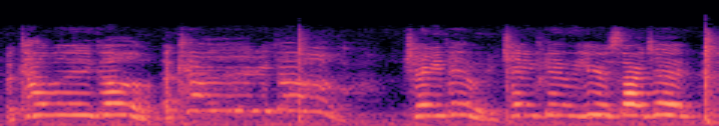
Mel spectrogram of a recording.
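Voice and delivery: high mock drill call and reply; drill instructor and recruit. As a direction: act out the roll call. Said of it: "So he's gonna be like".

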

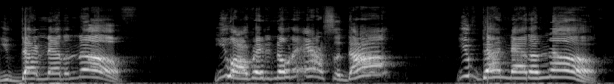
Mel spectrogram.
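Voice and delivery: loud, high-pitched exhortation; fired-up insistence. Acted. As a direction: preach it at full voice, pitch way up. Fired-up refusal to lower standards.

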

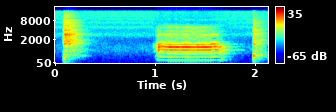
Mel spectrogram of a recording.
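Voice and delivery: "P, ah, p" each sound held apart; stretched sounds. Shown as a demonstration. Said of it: "stretch the word pop".

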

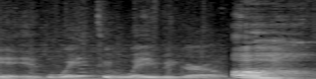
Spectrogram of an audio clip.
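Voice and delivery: high, breathy mock wail over the hair; mock cry. To the viewers about too-wavy hair, a mock wail. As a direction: whine like the waves broke your heart.

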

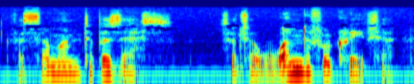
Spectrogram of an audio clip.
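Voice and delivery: plain reading voice

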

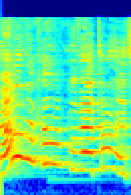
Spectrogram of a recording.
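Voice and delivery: high, snooty mock; mock her condescension; mocking the blonde. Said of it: "elle fait". (imitation aiguë et hautaine)

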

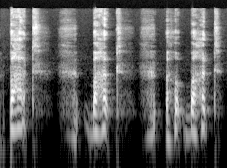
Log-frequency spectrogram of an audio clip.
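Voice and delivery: high, breathless stammer. Acted. Mother stunned by the giant hen, high stammer. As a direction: stumble over the words in shock. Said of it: "stammered George's mother".

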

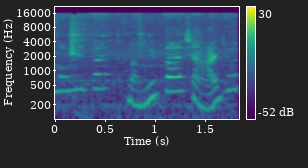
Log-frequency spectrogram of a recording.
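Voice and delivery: ordinary talk, nothing marked

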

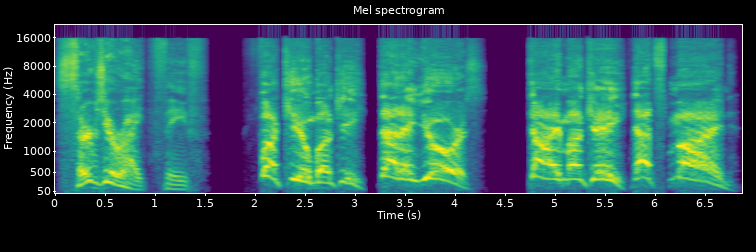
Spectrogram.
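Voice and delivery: ordinary talk, nothing marked

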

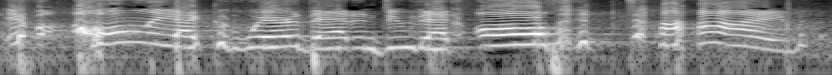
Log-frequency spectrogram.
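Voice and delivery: loud, high, thrilled exclamation; real gleeful excitement; giddy delight. Real, not acted. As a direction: burst out exhilarated after showing off. Delighted after booming the role.

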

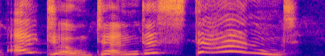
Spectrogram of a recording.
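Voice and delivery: high-pitched woeful little dinosaur; puzzled character whine; baffled Dewi. A narrator's reading. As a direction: wail it high, at a loss.

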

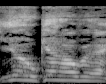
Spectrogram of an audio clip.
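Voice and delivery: hammed-up agent shout; mock order. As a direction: gun to his head, order him. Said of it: "He's like".

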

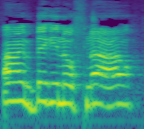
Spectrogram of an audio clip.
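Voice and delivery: high, loud little voice; baby elephant. A narrator's reading. Baby elephant answering mum where she'll go, high and eager. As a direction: announce it like an eager youngster. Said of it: "said the baby elephant".

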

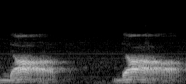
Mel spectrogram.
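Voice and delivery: "đỏ" stretched long and sliding down, as English dog; drawn-out vowel. Shown as a demonstration. Teacher stressing vowel length over ending, "đỏ" drawn out. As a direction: draw the vowel of "đỏ" right out. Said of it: "Thấy cái độ kéo dài chưa".

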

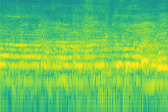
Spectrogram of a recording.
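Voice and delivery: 2 loud furious swearing; 3 let the curse explode, loud; 1 real angry curse. Real, not acted. 4 host fed up with guest, loud furious curse. Host losing his temper on air.

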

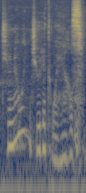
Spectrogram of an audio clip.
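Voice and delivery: asking quietly, almost under the breath; secretive hushed question. Retold or imitated. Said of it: "I asked Bob Graff".

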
